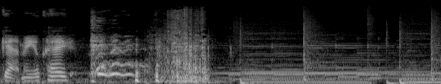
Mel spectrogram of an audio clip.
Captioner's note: laughs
